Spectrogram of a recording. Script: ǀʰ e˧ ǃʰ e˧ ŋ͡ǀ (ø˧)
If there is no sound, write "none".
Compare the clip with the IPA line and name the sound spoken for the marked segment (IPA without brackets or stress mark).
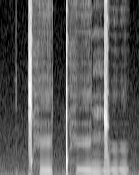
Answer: ø˧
